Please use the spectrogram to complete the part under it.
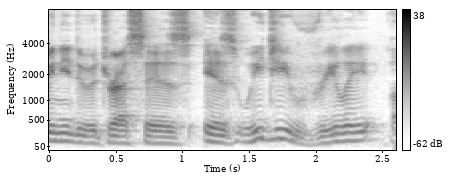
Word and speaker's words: Ouija: The number one movie a couple of weeks back was Ouija, or Ouija, however we want to pronounce it. – Ouija.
